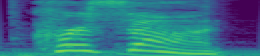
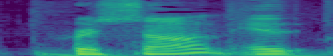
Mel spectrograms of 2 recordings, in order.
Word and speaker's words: croissant: Croissant? Croissant. – Croissant. Yeah. – The T is silent. – Right. Not croissant. Tuh.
